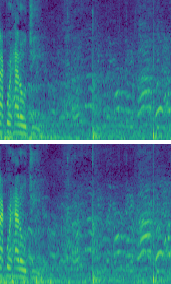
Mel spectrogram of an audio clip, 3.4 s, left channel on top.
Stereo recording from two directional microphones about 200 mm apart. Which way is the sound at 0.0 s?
20° left (ahead or behind).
